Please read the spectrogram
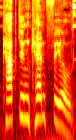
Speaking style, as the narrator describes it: cried Mrs

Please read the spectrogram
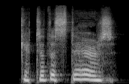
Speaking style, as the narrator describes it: she shrieked

